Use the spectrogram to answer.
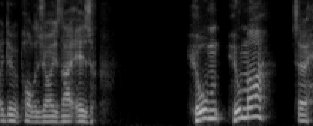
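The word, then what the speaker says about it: Houma: I'll try and pronounce it. If I mess it up, I do apologize. That is Hummer.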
